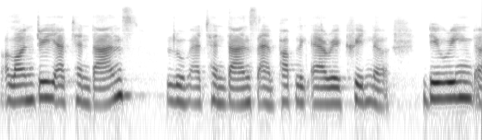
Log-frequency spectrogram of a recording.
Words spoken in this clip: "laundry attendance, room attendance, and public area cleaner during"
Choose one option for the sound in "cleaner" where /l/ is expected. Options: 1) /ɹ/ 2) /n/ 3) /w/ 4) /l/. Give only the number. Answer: 3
